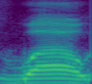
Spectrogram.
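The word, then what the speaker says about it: واو: you don't pronounce like how never but you pronounce it as wow it is only W that have that way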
